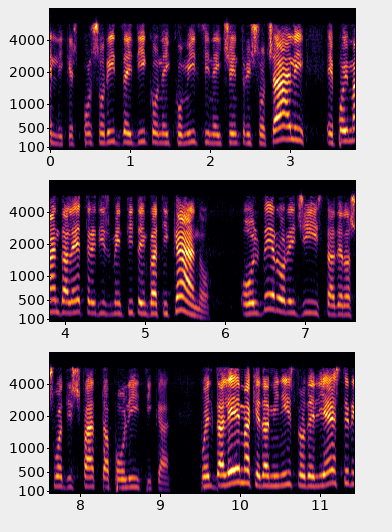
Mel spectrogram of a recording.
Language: Italian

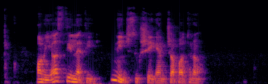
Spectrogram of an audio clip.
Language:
Hungarian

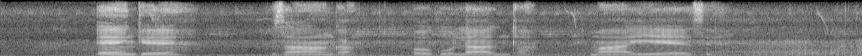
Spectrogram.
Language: Xhosa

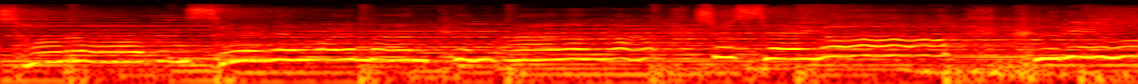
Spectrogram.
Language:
Korean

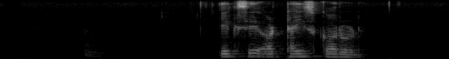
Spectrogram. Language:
Nepali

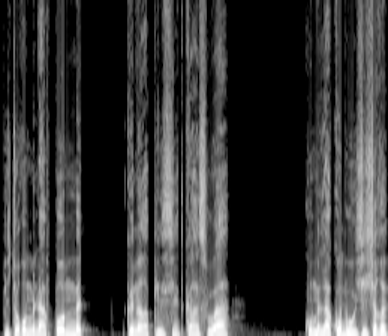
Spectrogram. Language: Ngas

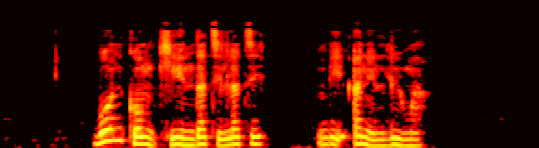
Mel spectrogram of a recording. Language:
Mungaka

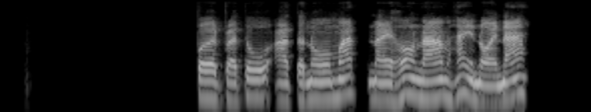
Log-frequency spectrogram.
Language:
Thai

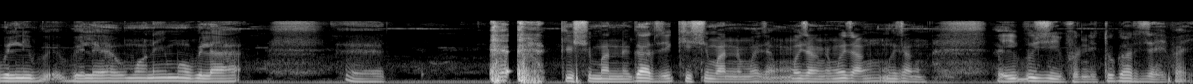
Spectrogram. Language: Bodo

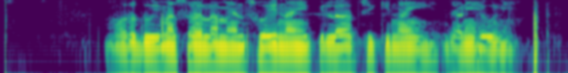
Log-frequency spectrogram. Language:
Odia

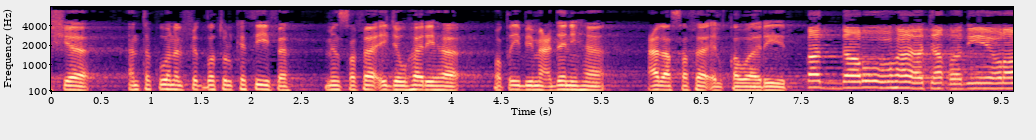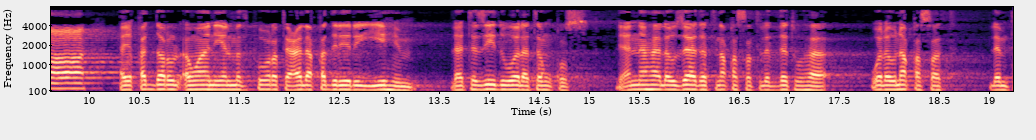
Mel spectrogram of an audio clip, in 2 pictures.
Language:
Arabic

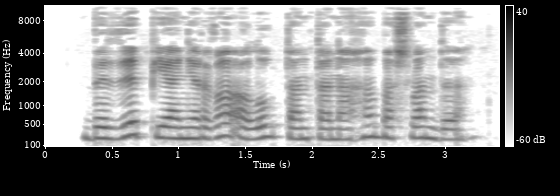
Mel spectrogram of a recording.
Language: Bashkir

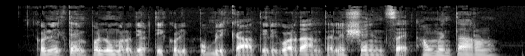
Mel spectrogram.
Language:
Italian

